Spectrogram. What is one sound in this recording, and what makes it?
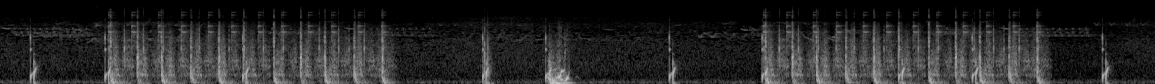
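Quick game clicks tick rapidly in bursts.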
